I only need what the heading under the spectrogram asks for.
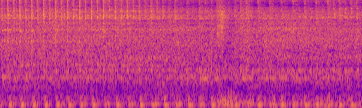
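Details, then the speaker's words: Honda Astrea motorcycle at idle: steady engine beat with a fast, even buzzing rattle about eight times a second; the seat is vibrating in sympathy. "Atau ada suara getaran. Oh ini joknya bergetar. Ini dia. Ini joknya bergetar. Suaranya jelas banget."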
